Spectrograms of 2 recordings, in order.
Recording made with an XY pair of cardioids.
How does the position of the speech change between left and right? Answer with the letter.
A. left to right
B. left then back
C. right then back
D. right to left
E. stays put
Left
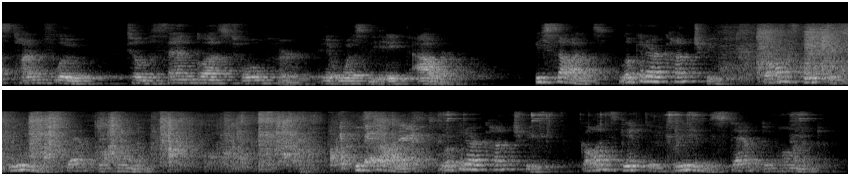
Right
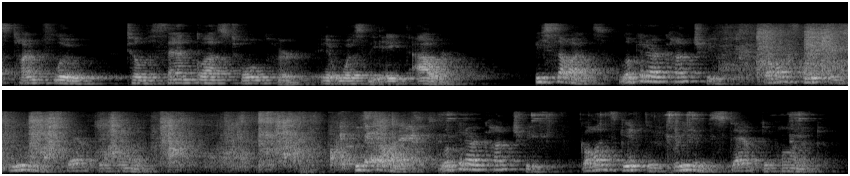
B.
